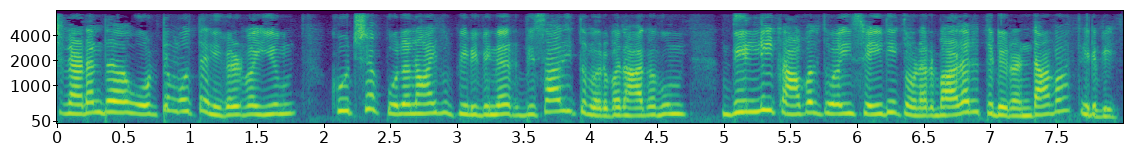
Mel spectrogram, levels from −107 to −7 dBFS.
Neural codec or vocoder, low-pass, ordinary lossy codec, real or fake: codec, 16 kHz in and 24 kHz out, 1.1 kbps, FireRedTTS-2 codec; 7.2 kHz; none; fake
